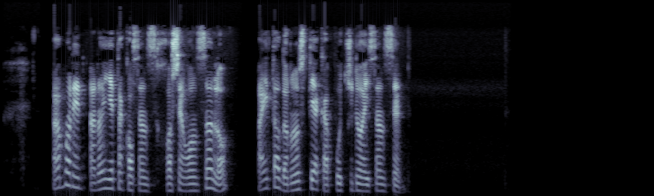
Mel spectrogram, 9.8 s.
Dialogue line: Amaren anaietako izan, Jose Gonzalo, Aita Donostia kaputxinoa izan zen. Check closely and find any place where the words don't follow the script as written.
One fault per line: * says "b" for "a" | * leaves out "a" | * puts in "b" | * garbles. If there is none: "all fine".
all fine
